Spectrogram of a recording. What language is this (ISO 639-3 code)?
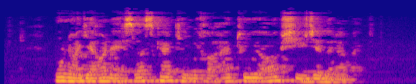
fas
